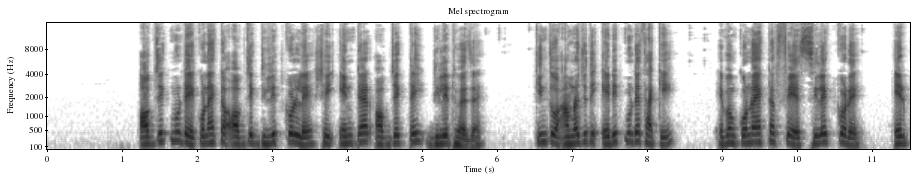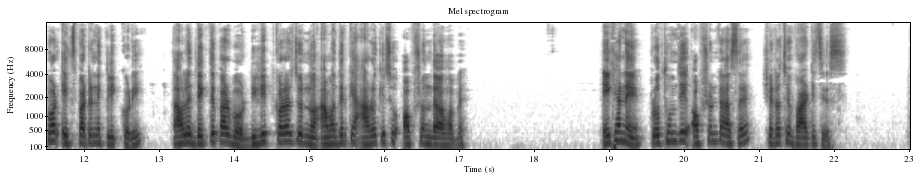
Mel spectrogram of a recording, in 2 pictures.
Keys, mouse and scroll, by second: 5.3-6.5 scroll up 6, 6.5 click, 6.8-8.0 shift+middle drag, 8.0 Tab, 8.6-9.7 shift+middle drag, 9.7 click, 10.8 click, 11.2-11.8 scroll up 2, 11.8 x.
